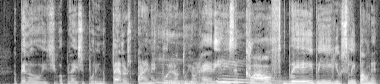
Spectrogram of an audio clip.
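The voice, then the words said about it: Seder character accent, hard to understand. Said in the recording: “It's insane how good you are at doing the Seder accent. ... I can't understand a single word.”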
